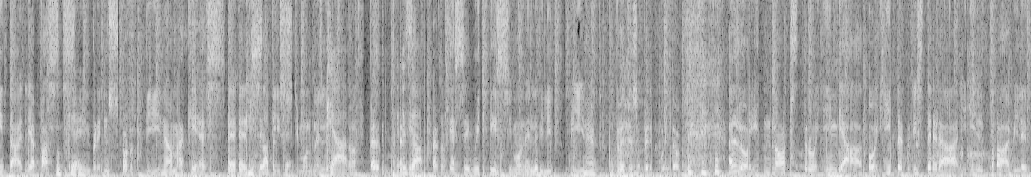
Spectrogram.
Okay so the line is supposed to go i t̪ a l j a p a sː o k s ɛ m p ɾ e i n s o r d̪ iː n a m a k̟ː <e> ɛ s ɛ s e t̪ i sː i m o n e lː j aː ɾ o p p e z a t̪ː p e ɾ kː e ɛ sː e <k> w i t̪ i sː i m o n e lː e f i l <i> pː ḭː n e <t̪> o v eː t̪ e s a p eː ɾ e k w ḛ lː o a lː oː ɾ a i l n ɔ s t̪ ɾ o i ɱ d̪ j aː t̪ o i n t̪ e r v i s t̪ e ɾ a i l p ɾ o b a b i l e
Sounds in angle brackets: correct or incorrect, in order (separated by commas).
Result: correct, incorrect, correct, incorrect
